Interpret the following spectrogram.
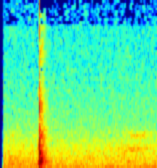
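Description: A single sharp hand clap about half a second in, over faint room tone.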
